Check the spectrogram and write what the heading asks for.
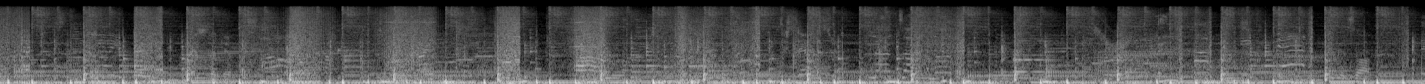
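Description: Instrumental rock and soul groove: electric guitars and bass guitar over programmed drums and percussion, with a steady beat.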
